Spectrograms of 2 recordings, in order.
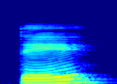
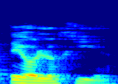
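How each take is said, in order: First: "Teología" as te, o, lo, gí, a, long pauses between; syllable by syllable. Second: Said in the usual way. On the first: Shown as a demonstration. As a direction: break "Teología" into five detached syllables. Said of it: "Cómo lo voy a segmentar". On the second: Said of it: "vamos con la palabra teología".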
